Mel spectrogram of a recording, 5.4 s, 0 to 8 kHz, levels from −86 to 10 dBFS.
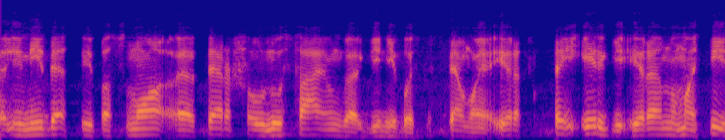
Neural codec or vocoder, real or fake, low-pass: codec, 16 kHz, 8 kbps, FunCodec, trained on LibriTTS, 25 frames a second; fake; 7.2 kHz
